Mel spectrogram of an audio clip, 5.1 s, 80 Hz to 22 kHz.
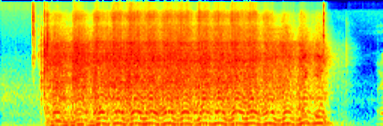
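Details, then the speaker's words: Turbo M20 stroker BMW E30, 2.7L 325e block with 325i head, Schrick 284 cam, GT3582 turbo, first start: engine catches with a wavering, warbling tone over rough idle; suspected starter or flywheel noise, then quiet. "it sound like that it sounds like a [ __ ] starter deal or a [ __ ] flywheel deal"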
